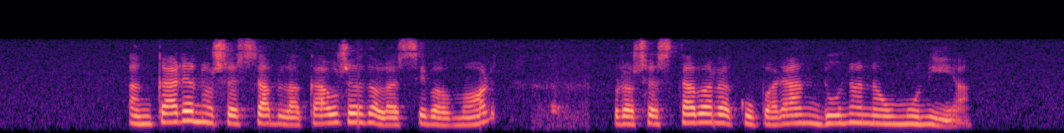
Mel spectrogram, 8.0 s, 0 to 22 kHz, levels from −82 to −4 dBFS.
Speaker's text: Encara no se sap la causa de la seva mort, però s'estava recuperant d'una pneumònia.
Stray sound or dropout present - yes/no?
yes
